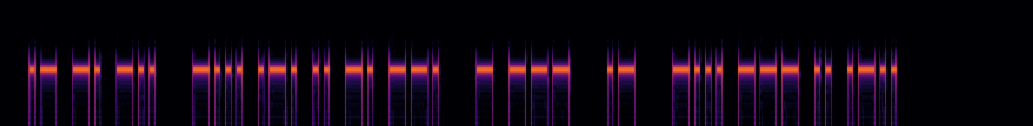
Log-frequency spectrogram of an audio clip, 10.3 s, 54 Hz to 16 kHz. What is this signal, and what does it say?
Morse code, heard as a keyed tone, about 22 wpm, 700 Hz. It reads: AND BRING TO A BOIL
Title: Sets of 5 Words Encore 22wpm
